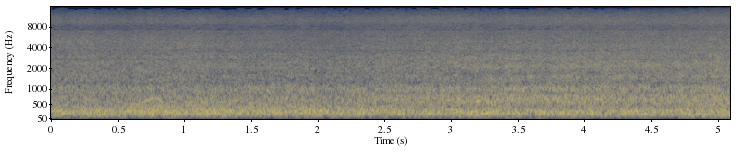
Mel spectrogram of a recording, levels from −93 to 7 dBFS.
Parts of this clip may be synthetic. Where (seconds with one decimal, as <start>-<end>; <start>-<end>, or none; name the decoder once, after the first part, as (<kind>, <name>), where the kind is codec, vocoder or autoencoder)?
4.1-5.1 (autoencoder, DAC-VAE)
